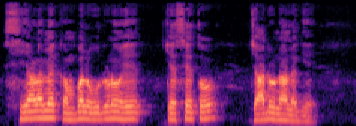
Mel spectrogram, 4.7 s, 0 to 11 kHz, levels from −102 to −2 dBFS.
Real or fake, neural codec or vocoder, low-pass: real; none; 9.9 kHz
